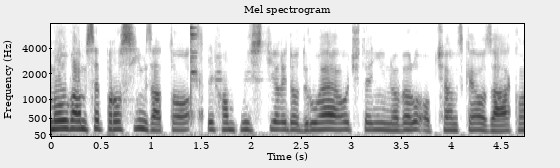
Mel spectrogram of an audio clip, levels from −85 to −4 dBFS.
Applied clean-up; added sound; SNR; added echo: neural diffusion model UNIVERSE++.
